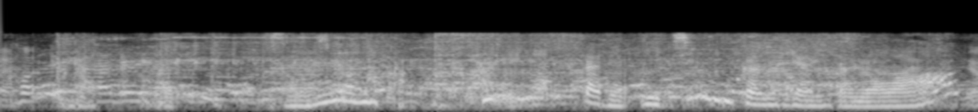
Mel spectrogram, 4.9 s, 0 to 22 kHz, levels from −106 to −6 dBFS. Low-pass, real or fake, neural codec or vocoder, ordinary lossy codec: 7.2 kHz; fake; vocoder, 22.05 kHz, 80 mel bands, HiFi-GAN; none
